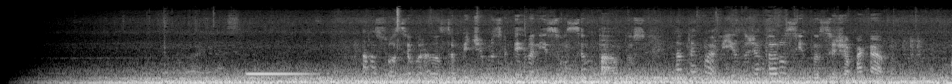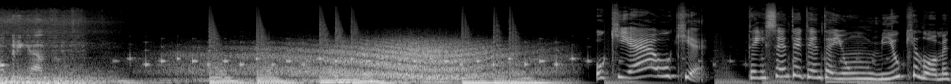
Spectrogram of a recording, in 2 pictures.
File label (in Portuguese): podcast; podcast entre fronteiras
